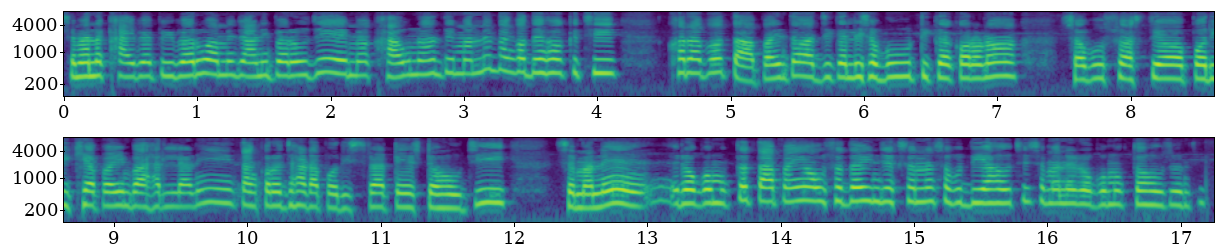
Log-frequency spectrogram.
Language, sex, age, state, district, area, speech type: Odia, female, 45-60, Odisha, Puri, urban, spontaneous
